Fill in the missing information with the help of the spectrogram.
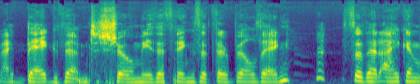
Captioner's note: chuckles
